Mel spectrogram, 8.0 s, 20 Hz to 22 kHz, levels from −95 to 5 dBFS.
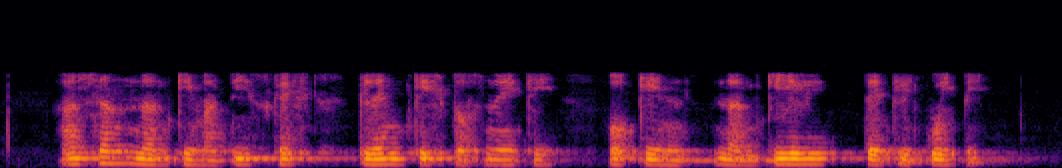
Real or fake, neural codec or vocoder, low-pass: fake; codec, 16 kHz, 8 kbps, FreqCodec, smaller model; 3.6 kHz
